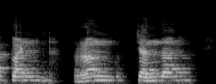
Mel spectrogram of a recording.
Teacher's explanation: इथे अ चा उच्चार अन सारखा किंवा अनुनासिक असतो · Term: अनुस्वार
